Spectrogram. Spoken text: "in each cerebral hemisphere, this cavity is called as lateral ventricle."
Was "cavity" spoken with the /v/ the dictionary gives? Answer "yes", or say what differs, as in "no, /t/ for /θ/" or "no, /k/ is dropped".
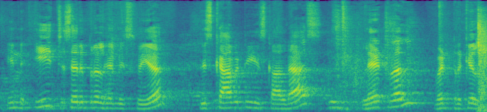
yes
